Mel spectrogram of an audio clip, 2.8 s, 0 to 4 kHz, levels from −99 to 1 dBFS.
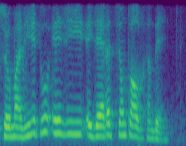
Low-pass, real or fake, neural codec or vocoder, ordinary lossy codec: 3.6 kHz; fake; codec, 16 kHz in and 24 kHz out, 0.6 kbps, FocalCodec, streaming, 2048 codes; none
